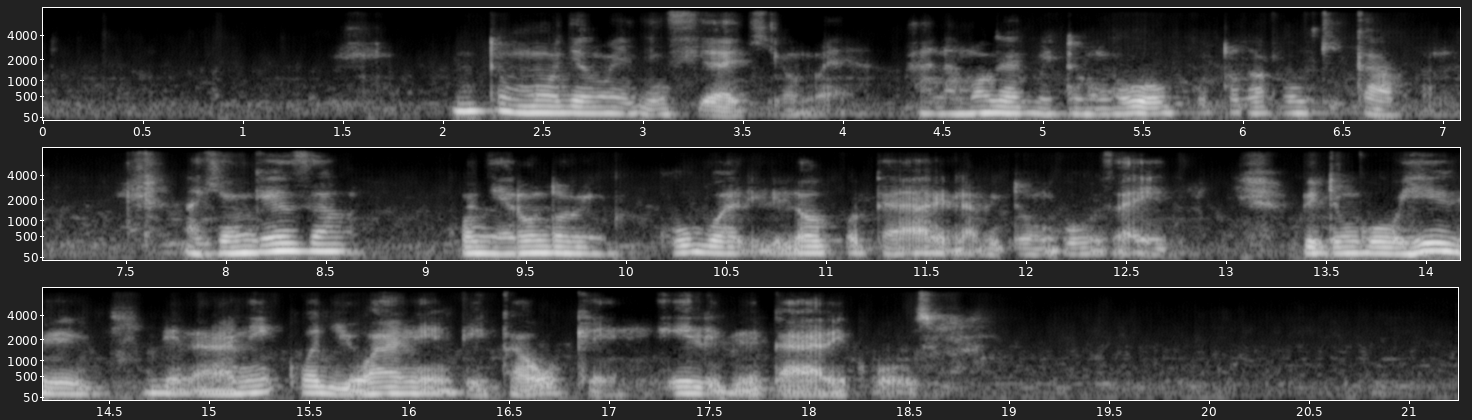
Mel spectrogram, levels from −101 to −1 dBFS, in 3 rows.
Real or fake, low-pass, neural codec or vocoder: fake; 7.2 kHz; codec, 16 kHz, 4 kbps, X-Codec, HuBERT features, trained on general audio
